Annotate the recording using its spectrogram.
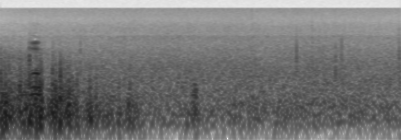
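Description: Wind blowing over a phone's microphone: a steady noise, after a few spoken sounds in the first second.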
